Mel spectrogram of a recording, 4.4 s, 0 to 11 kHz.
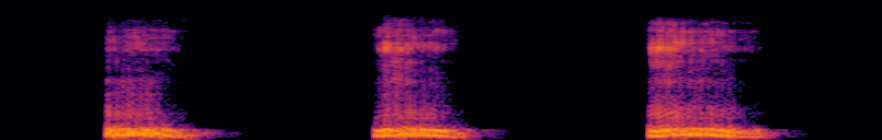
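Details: Bison giving three deep, rumbling grunts, each about half a second long, spaced roughly every 1.4 seconds. Strong low-pitched energy with a rough, noisy upper edge. Silence between calls, no other sounds.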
